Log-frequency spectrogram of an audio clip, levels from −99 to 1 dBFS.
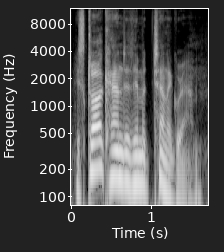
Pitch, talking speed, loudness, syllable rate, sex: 125 Hz, 210 wpm, -15 LUFS, 5.6 syllables/s, male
